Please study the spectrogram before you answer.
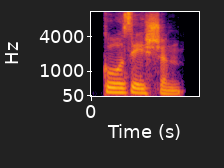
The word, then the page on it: causation: Indian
